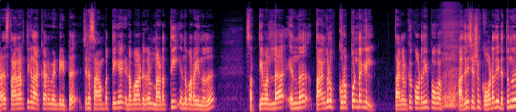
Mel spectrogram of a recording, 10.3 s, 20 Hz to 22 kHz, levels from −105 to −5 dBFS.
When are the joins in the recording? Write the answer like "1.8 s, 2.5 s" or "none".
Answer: 9.0 s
